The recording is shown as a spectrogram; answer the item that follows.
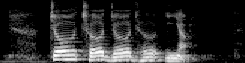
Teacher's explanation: तालू से जो है च छ ज झ इया का उच्चारण स्थान होता है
